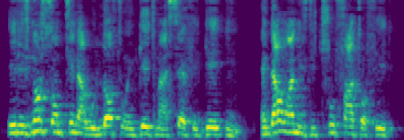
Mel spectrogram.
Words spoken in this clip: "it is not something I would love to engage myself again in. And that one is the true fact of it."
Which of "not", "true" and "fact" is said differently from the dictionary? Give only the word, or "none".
fact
